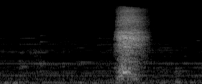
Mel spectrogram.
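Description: A crying young woman sniffles once, sharply, about a second in, over faint background music.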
